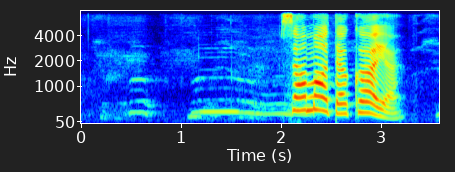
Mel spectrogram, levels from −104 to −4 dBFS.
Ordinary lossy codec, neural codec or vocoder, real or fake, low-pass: none; none; real; 7.2 kHz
